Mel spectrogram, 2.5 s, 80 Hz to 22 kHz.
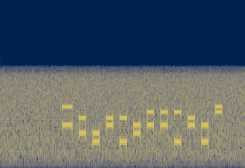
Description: Multi-frequency trunk signalling (R1, as on North American trunks), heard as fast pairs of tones, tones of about 70 ms, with phone line noise. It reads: KP 5164399762 ST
